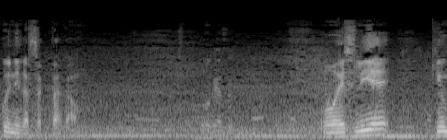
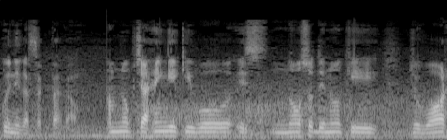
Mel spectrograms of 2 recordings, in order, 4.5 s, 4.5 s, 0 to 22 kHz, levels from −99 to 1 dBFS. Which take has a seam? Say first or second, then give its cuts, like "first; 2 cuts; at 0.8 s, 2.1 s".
second; 1 cut; at 1.1 s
